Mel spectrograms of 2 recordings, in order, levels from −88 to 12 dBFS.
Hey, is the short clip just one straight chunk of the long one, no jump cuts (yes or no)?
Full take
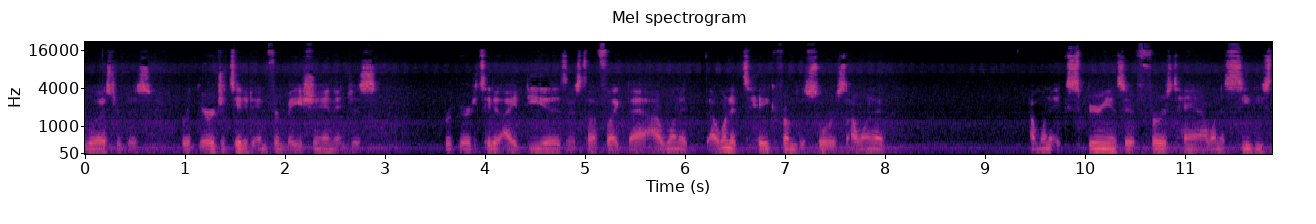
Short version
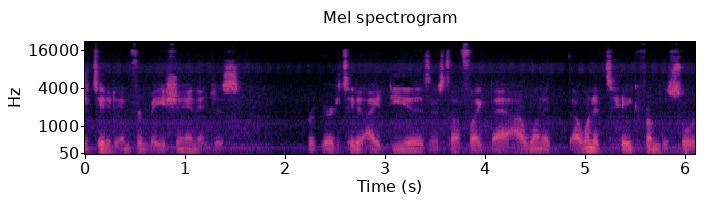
yes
